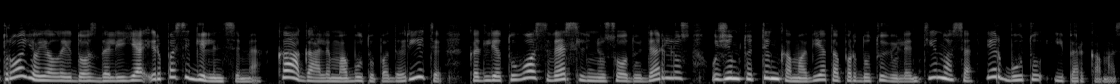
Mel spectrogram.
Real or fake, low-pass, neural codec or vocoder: real; 7.2 kHz; none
